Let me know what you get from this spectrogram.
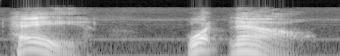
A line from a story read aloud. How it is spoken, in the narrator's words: shouted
